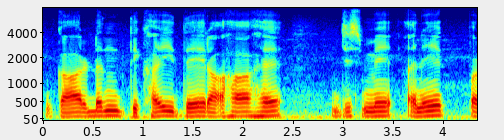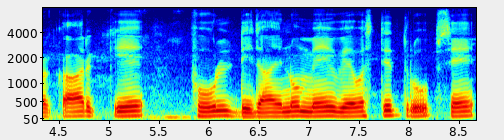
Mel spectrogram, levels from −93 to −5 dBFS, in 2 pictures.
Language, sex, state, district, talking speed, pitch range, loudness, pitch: Hindi, male, Rajasthan, Jaipur, 110 wpm, 110-120 Hz, -14 LUFS, 115 Hz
